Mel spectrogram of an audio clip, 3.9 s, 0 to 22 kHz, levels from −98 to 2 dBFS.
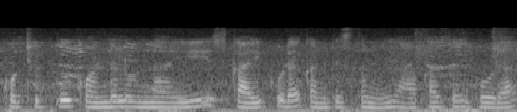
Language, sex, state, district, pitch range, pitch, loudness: Telugu, female, Andhra Pradesh, Guntur, 180-200 Hz, 190 Hz, -31 LUFS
